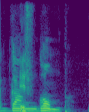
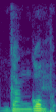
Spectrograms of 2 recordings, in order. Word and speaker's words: Guingamp: él estuvo en un equipo que se escribe Guingamp, pero creo que se pronuncia Gangomp. – ¿En Francia? – Sí, Gangomp, estuvo en ese equipo.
